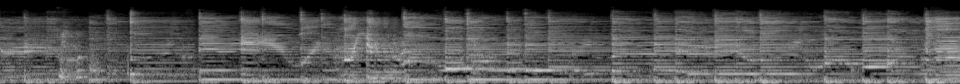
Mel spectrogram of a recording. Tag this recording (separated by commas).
Music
